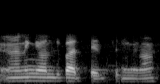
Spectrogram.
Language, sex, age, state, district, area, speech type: Tamil, female, 45-60, Tamil Nadu, Virudhunagar, rural, conversation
